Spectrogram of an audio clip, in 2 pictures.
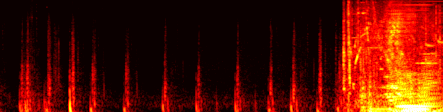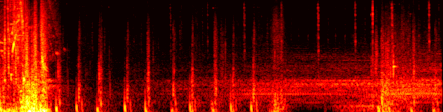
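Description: Footsteps patter quickly on the ground.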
